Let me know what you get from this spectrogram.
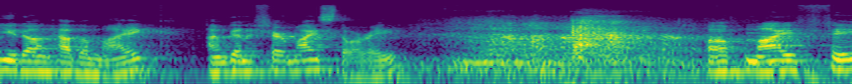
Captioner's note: laughter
